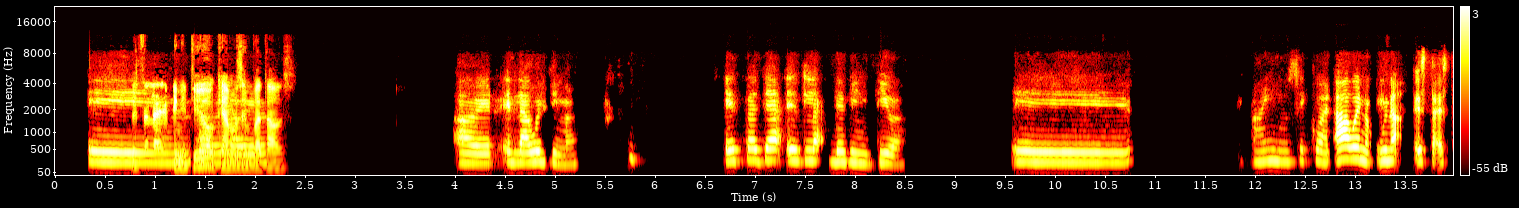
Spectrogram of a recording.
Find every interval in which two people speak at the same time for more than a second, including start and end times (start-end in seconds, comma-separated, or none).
0.7-2.1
